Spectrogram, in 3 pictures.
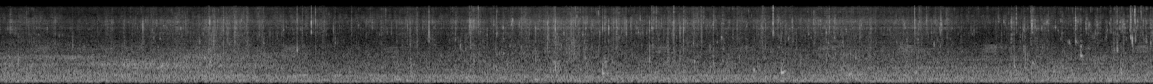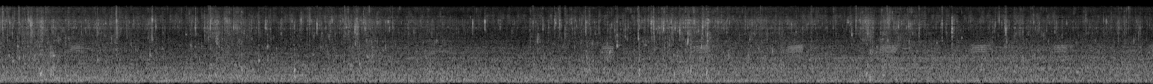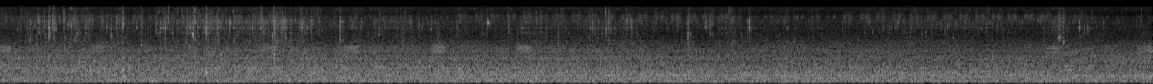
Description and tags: Mariehamn ferryboatwakewashingontoshorelinerocks
Sound of waves from a ferry wake washing onto the rocky shoreline in Mariehamn, on the main island of Åland, Finland.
